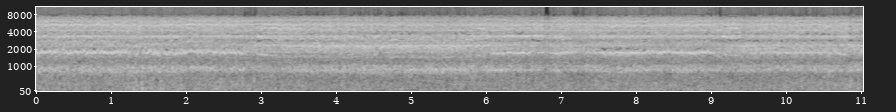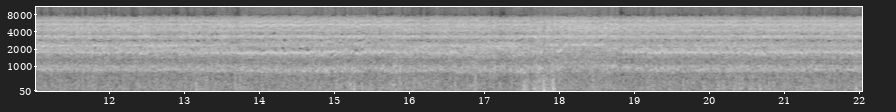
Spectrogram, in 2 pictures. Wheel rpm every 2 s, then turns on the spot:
210, 220, 210, 220, 220, 230, 230, 220, 230, 260, 240.
none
